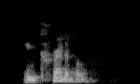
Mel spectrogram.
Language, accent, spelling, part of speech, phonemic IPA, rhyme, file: English, Southern England, incredible, adjective, /ɪŋˈkɹɛdɪbəl/, -ɛdɪbəl, LL-Q1860 (eng)-incredible.wav
- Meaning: 1. Too implausible to be credible; beyond belief 2. Amazing; astonishing; awe-inspiring 3. Marvellous; profoundly affecting; wonderful; excellent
